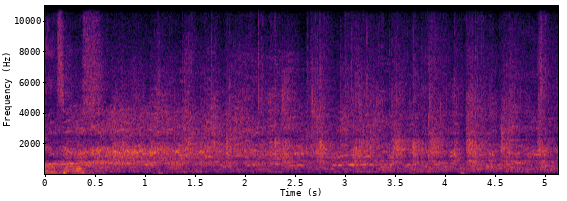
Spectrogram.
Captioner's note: audience clapping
